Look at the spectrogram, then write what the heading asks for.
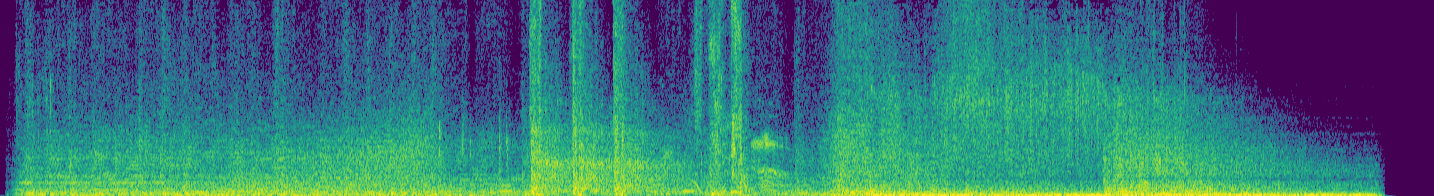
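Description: A German Panzerschreck rocket launcher is fired amid a film battle, with loud booms and explosions over continuous gunfire and a dense wartime din that cuts off abruptly.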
